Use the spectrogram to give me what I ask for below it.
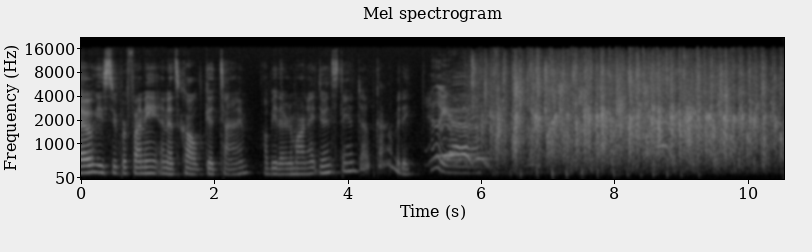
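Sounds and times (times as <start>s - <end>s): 
speech: 0.0s - 6.3s
room full of people applauding: 5.3s - 10.5s.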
